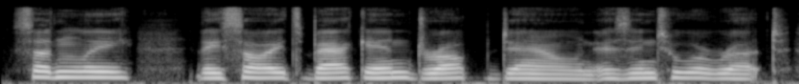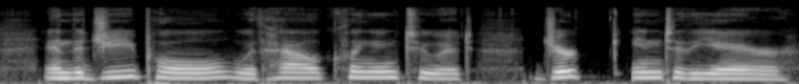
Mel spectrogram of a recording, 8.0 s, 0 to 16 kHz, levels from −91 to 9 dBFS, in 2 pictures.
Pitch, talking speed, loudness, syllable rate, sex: 190 Hz, 190 wpm, -16 LUFS, 4.4 syllables/s, female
